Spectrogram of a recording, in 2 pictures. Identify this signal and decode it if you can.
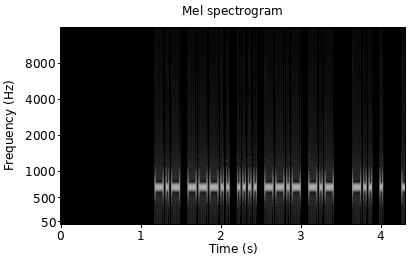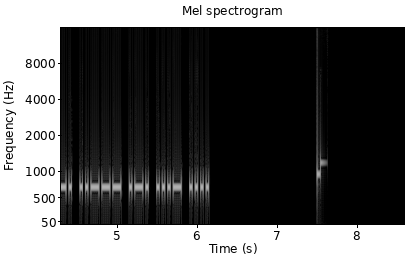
Morse code, heard as a keyed tone, about 34 wpm, 700 Hz. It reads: K8HQK DE N2RVH
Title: USA Callsign DE Callsign - 5 Characters - 35wpm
